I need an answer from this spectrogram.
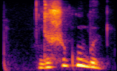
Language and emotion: Russian, neutral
